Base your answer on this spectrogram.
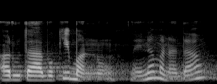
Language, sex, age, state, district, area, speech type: Nepali, female, 18-30, West Bengal, Jalpaiguri, rural, spontaneous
